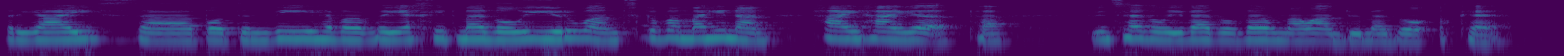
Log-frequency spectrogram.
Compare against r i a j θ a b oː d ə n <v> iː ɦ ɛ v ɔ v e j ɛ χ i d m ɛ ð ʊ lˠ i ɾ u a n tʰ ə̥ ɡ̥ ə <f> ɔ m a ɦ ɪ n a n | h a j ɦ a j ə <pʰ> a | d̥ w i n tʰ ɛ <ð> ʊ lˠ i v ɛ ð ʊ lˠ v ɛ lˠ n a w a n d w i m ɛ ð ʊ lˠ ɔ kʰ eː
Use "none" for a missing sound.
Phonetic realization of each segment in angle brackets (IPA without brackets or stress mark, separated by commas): v, v, pʰ, ð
